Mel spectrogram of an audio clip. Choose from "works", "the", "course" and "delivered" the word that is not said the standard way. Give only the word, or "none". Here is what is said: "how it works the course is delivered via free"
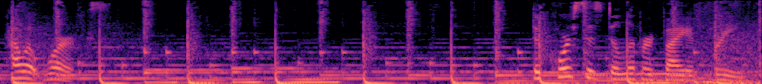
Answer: none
